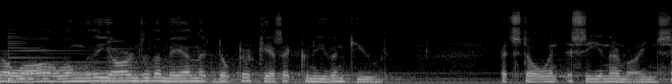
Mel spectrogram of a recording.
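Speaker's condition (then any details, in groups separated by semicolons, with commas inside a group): No condition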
